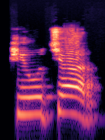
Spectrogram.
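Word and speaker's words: future: है ध्यान रखिए जैसे एफ यू टी यू आर ई देखिए इसमें भी यू के बाद आर ई आया है तो इसका उच्चारण हम आर का जैसे फ्यूचर फ्यूचर मतलब भविष्य फ्यूचर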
